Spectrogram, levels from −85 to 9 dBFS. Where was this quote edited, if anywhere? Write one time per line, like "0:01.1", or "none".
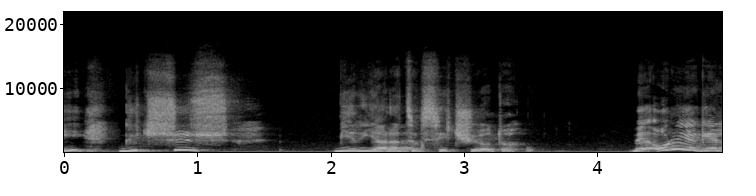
0:02.7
